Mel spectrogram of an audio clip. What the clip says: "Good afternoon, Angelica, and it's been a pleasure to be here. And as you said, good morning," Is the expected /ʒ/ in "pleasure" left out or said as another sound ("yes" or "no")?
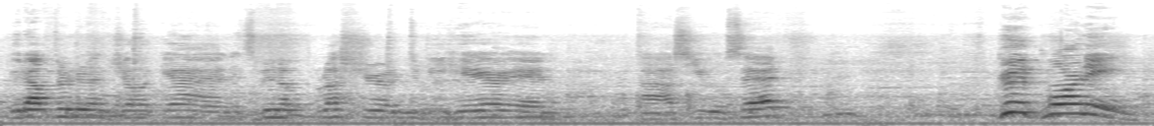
yes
